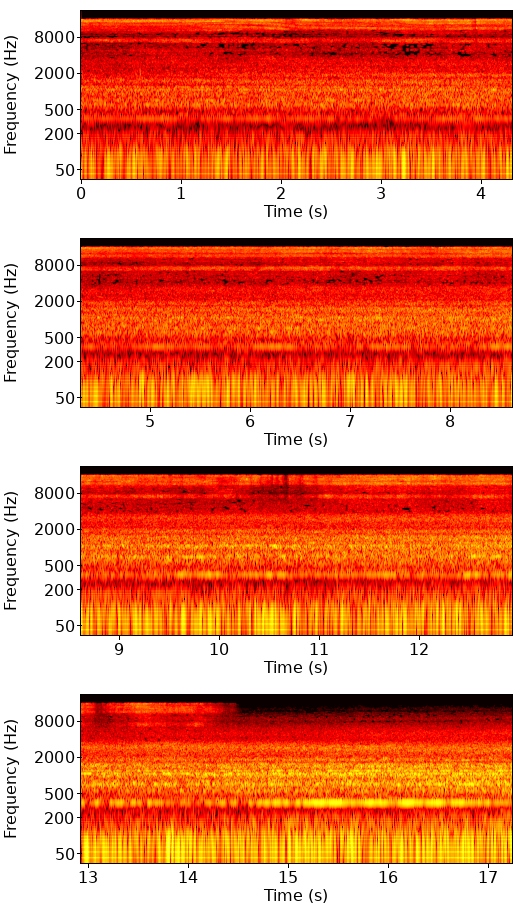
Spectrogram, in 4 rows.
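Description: Class 18E electric locomotives hauling a train approaching to stop, a steady rumble with a steady hum over it, growing louder throughout.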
